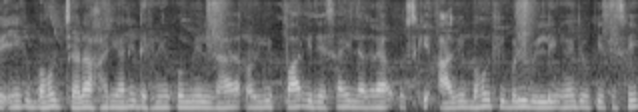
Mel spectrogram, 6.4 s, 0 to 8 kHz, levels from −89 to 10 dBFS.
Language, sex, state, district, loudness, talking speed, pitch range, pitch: Hindi, male, Bihar, Lakhisarai, -18 LUFS, 270 wpm, 150-160 Hz, 155 Hz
